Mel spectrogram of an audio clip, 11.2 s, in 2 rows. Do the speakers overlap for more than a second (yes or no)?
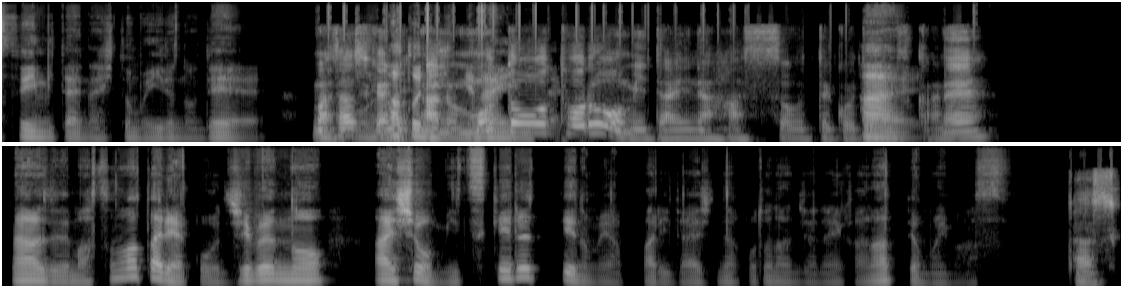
yes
